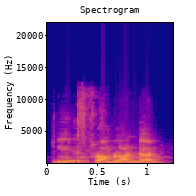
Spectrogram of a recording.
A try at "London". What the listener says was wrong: লন্ডন না, লন্ডন, লন্ডন, একটু আকার আকার উচ্চারণ হয়, লন্ডন।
